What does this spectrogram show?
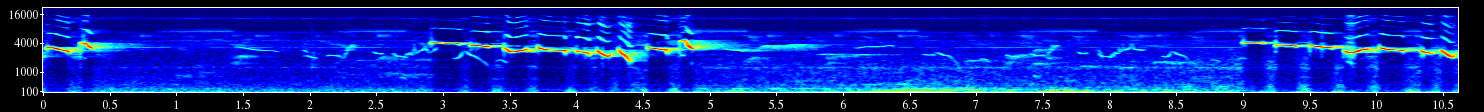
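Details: Morning song of an oriental magpie-robin: two bursts of rapid, descending whistled notes with trills, separated by a pause of several seconds filled with soft low background hum.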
